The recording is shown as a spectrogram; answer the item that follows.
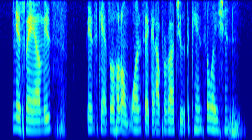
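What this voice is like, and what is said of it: Southern US accent. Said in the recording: “You have the greatest southern accent ever.”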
